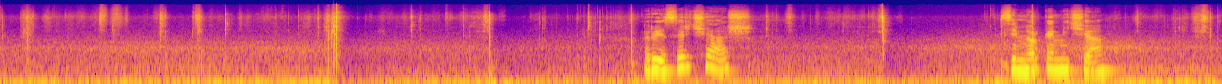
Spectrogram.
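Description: Playing cards shuffle and flick in a person's hands.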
